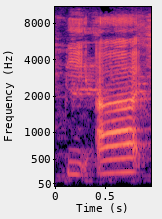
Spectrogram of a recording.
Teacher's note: ini mad badal, cara membacanya itu panjangkan 2 harokat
